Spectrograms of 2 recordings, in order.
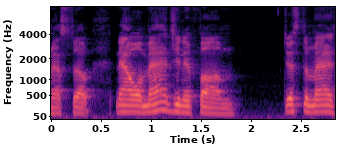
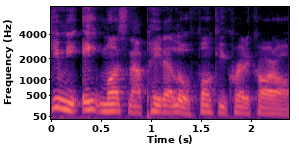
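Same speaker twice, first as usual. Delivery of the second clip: acted-out sassy delivery with plenty of attitude; 3 semitones higher than usual. Retelling an episode scene, quoting Pam: imitating Pam saying it with attitude. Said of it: "she says with attitude".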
